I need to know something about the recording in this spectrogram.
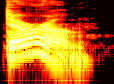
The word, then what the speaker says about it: Durham: At 1 Yoronga Street, Durham. How do you spell Durham? D-U-R-H-A-M. Of course, I should know that. But it's just one of those names that sounds quite different from the way you spell it.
